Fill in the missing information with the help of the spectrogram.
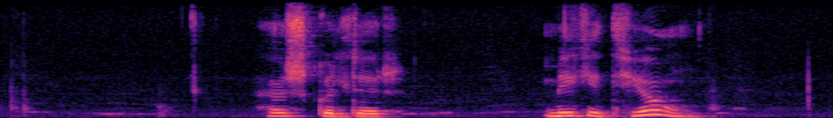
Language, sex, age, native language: Icelandic, female, 50-59, Icelandic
